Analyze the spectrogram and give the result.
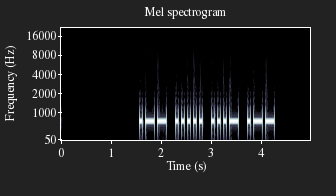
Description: Morse code, heard as a keyed tone, about 20 wpm, 700 Hz. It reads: W5VW
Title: Speed Racing - USA 1x2 Call Signs 17wpm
